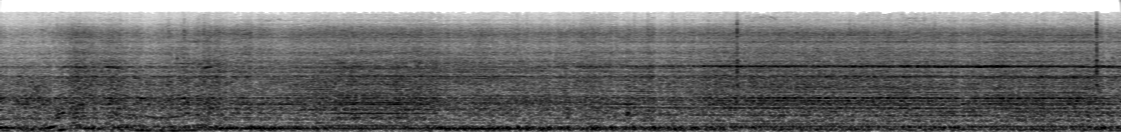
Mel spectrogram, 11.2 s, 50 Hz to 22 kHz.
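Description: Ferrari 328's mid-mounted V8 running under way on a race circuit, heard from inside the cabin. Its note shifts once in the first two seconds, then holds steady at moderate revs.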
